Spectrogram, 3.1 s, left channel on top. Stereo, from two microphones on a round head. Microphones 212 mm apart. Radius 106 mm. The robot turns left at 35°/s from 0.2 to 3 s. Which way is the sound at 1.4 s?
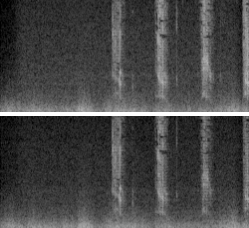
Centre (ahead or behind).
